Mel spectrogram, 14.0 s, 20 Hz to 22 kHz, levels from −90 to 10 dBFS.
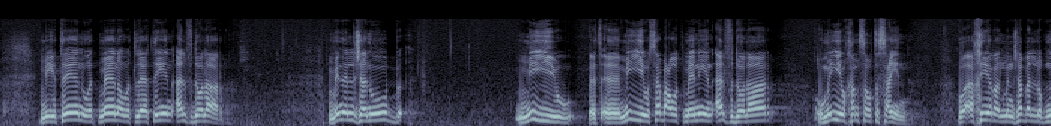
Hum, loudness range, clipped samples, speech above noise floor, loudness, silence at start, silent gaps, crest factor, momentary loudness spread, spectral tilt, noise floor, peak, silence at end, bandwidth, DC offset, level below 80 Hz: none; 3 LU; under 0.1%; 34 dB; -21 LUFS; 0.05 s; none; 14 dB; 9 LU; -4.5 dB/octave; -54 dBFS; -8 dBFS; 0 s; 12 kHz; under 0.1%; -62 dBFS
